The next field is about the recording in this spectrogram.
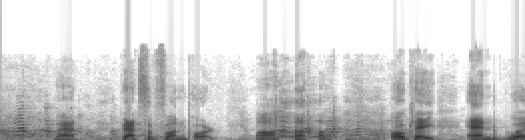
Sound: laughter

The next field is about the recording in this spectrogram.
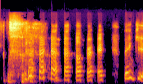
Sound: laughter

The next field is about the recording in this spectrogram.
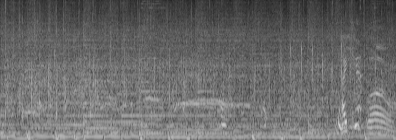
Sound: applause

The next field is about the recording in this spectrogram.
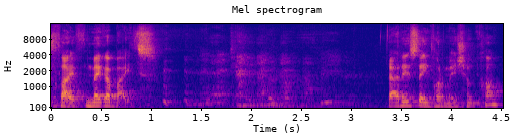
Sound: audience laughing

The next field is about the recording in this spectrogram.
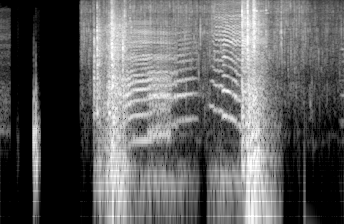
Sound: door squeaking and closing sounds

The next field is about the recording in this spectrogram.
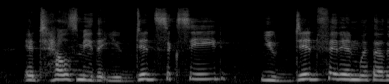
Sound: none

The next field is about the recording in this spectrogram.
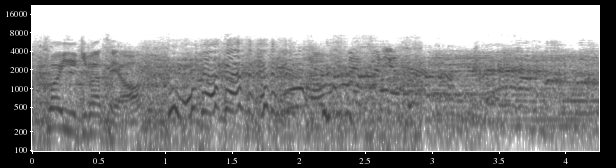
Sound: loudly giggling

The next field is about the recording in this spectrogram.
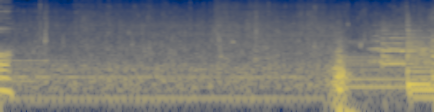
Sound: water lapping; upbeat music

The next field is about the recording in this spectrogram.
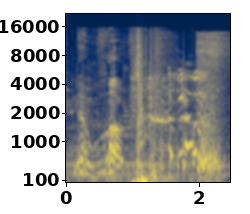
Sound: hitting the ground

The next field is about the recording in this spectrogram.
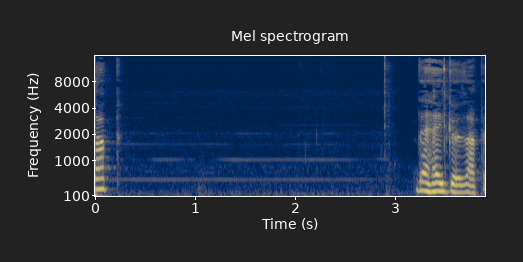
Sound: bed adjusting

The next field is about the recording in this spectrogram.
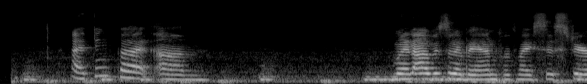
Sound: none

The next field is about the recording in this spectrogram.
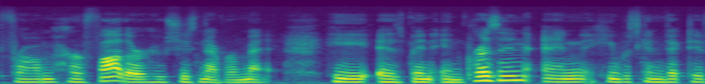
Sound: none

